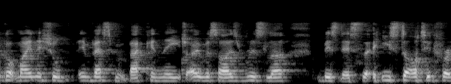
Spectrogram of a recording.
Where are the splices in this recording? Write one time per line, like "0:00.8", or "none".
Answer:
0:01.8
0:03.1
